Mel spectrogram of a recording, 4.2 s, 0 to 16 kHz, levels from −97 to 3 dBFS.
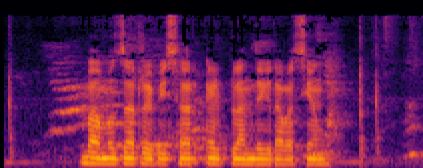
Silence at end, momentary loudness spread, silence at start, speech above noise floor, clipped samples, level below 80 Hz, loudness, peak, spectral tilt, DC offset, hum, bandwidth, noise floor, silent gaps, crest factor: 0.05 s; 19 LU; 0.05 s; 25 dB; under 0.1%; -54 dBFS; -21 LUFS; -4 dBFS; -5.5 dB/octave; under 0.1%; none; 11.5 kHz; -45 dBFS; none; 18 dB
